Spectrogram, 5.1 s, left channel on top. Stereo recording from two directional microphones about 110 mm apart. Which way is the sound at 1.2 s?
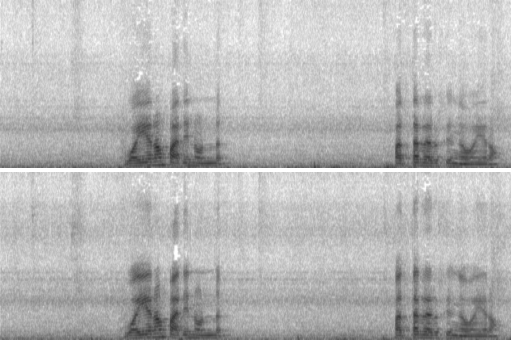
5° right (ahead or behind).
